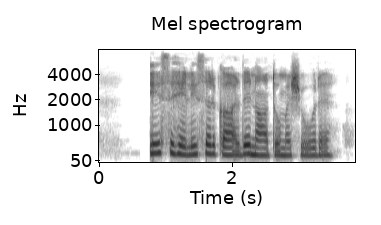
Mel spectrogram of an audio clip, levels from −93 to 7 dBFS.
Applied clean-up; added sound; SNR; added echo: none; none; none; none.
